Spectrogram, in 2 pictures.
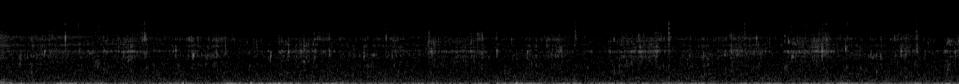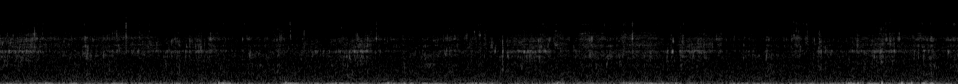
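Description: Wind rumbles softly across the water.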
